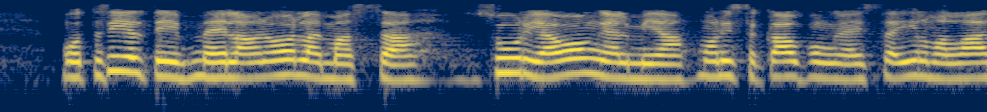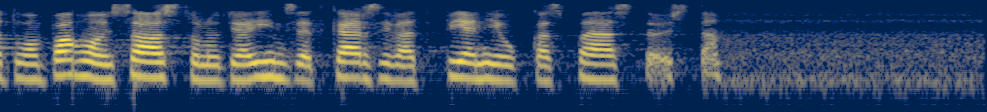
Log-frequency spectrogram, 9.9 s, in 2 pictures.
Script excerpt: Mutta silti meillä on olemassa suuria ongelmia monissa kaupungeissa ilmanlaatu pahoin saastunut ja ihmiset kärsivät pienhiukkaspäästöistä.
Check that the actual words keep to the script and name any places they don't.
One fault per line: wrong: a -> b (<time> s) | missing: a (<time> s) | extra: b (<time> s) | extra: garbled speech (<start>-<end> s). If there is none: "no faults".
extra: on (5.1 s)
